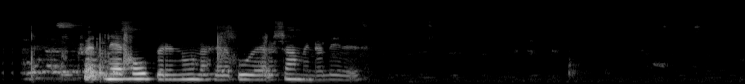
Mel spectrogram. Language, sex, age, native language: Icelandic, female, 11, Icelandic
